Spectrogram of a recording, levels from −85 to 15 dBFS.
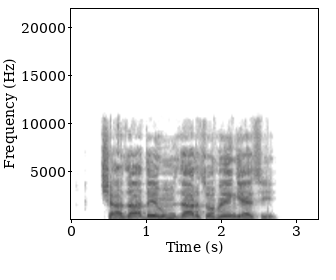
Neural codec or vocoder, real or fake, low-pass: vocoder, 44.1 kHz, 128 mel bands, Pupu-Vocoder; fake; 10.8 kHz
